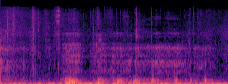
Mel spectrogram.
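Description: A man's low, closed-mouth "mm" running into a deep chuckle, with a few light clicks of playing cards being handled and a steady low hum underneath.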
